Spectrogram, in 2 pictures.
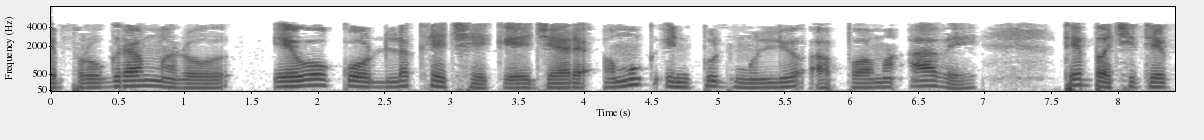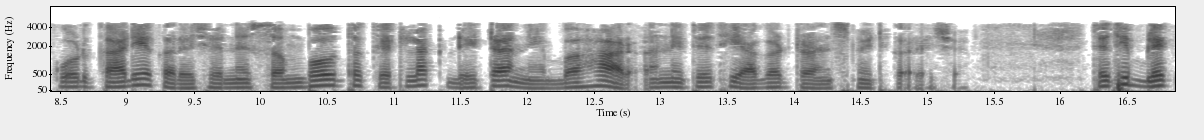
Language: Gujarati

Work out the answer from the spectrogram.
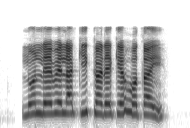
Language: Magahi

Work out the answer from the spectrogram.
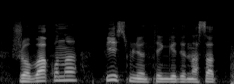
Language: Kazakh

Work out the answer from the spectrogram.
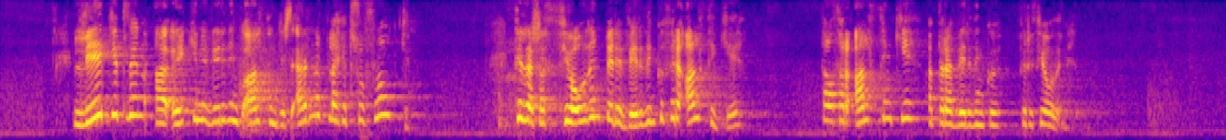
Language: Icelandic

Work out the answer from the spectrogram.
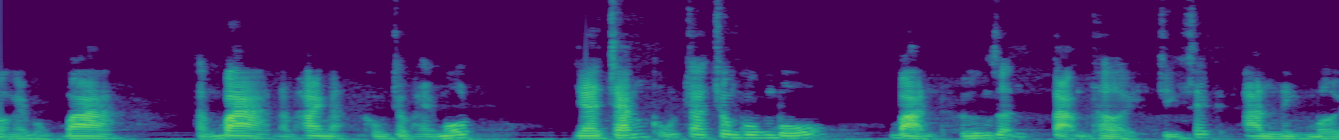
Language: Vietnamese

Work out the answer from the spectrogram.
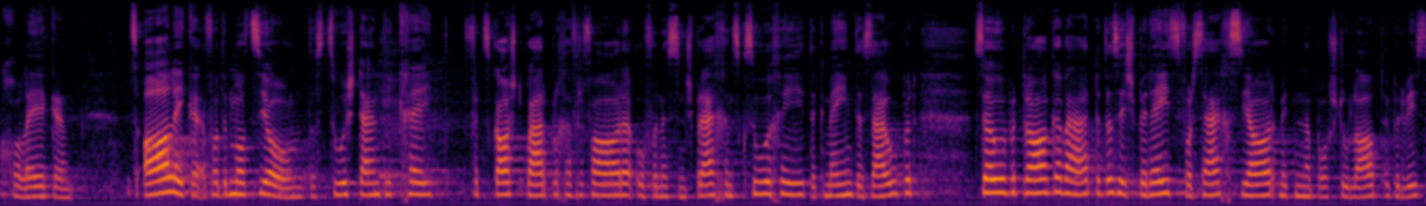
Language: Swiss German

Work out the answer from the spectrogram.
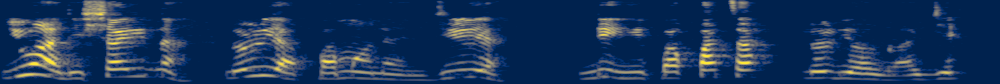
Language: Yoruba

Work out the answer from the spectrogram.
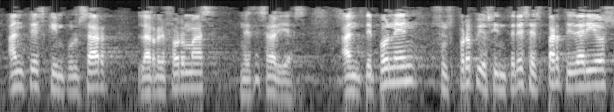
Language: Spanish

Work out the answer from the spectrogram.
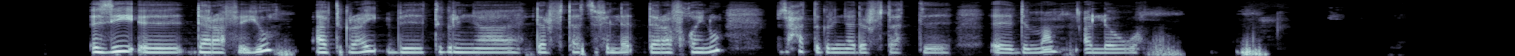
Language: Tigrinya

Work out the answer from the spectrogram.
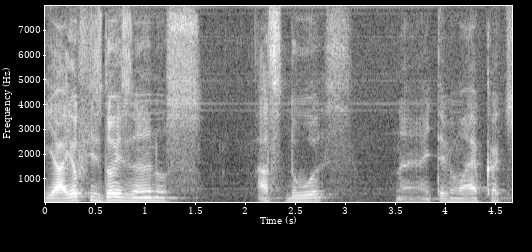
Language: Portuguese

